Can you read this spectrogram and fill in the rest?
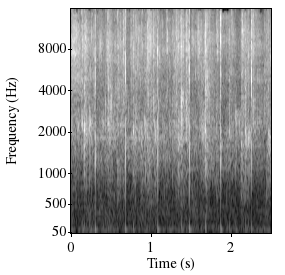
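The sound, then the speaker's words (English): A crowd applauds steadily for all the fathers on Father's Day, many hands clapping at once into a dense, crackling wash with sharper individual claps popping out now and then, no voices over it. “As a matter of fact, can we just all give a round of applause to all of the fathers?”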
